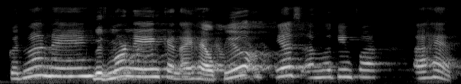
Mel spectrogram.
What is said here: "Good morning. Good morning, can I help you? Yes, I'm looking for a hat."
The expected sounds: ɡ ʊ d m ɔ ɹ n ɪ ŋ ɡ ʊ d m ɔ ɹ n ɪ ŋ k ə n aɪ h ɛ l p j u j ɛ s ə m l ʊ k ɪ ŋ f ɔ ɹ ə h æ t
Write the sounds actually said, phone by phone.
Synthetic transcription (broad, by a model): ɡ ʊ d m ɔ ɹ n ɪ ŋ ɡ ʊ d m ɔ ɹ n ɪ ŋ k ə n aɪ h ɛ l p j u j ɛ s ə m w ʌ k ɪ ŋ f ɔ ɹ ə h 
